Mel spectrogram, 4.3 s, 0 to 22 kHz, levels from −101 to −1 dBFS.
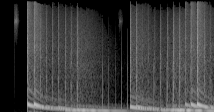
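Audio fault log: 2.05–4.25 s train of clicks: steady ticking at 7.8 per second, some twenty alike pops poking above the music, likely from nearby equipment interference or a faulty connection.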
